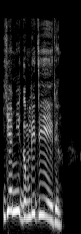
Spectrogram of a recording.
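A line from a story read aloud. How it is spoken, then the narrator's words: Happy squeak. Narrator (Russian): радостно пискнула Нетта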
